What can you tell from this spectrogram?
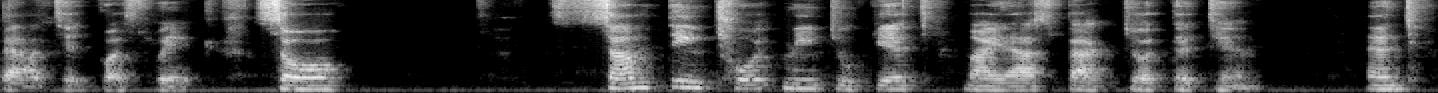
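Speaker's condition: Cerebral palsy; affects speech and coordination

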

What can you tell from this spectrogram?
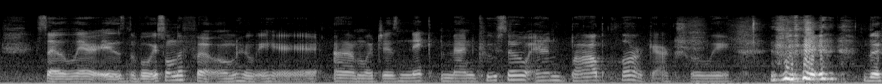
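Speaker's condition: No condition

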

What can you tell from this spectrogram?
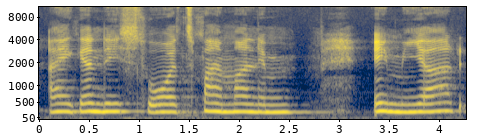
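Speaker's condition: Ataxia; hereditary ataxia, nerve disease, 100% disability status assessed last year; pronounced, several years since onset, weekly speech, occupational and physiotherapy, rehab clinic exercises; limited speech ability, communication impaired

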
